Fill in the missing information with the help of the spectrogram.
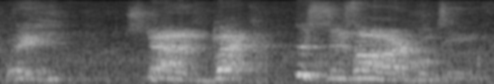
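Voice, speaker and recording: A blustering pirate captain guarding treasure, played by a student in a puppet show. The voice is high and takes its time, boastful, coming from far off in an echoey hall. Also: slow pace, sharp tone, heavily acted. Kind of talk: live puppet show acting. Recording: echoey hall, distant mic, noisy.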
